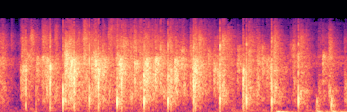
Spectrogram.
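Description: An audience applauds steadily for a few seconds, many hands clapping in a dense, crackling wash with sharper individual claps standing out throughout.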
